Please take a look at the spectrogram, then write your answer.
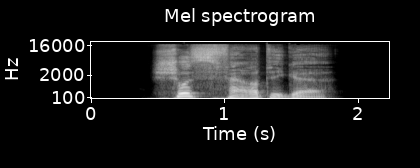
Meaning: inflection of schussfertig: 1. strong/mixed nominative/accusative feminine singular 2. strong nominative/accusative plural 3. weak nominative all-gender singular
- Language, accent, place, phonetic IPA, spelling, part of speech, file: German, Germany, Berlin, [ˈʃʊsˌfɛʁtɪɡə], schussfertige, adjective, De-schussfertige.ogg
